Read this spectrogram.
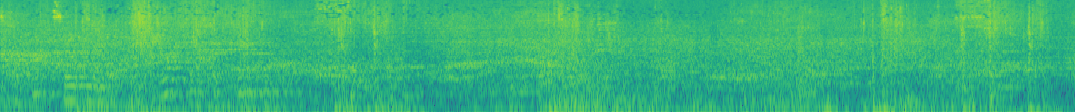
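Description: Heavy gunfire blasts rapidly.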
